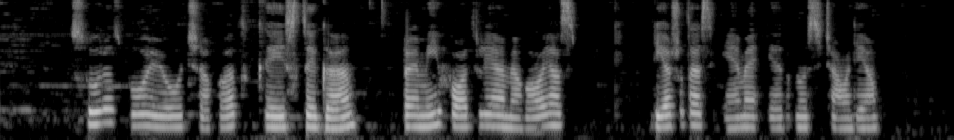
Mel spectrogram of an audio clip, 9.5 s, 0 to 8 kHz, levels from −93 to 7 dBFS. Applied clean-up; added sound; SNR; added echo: classical method Wiener filter.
